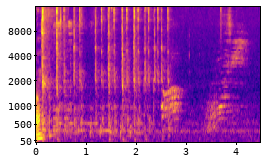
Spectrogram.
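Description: Quick run of clicks from a Merkur slot machine for about the first three seconds as its game is switched, followed by two brief faint tones.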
